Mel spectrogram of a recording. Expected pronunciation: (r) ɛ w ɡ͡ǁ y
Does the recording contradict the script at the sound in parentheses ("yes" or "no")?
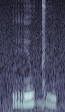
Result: yes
